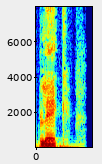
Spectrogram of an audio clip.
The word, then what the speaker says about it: Black: Aber es war gut, dass du es nochmal buchstabiert hast, weil du hast es mit Ä ausgesprochen. Black. Mit dem Code Black.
